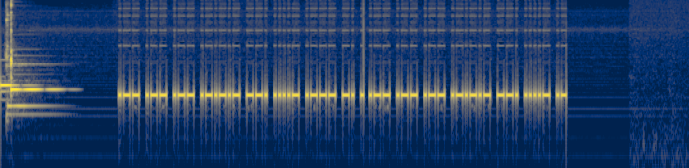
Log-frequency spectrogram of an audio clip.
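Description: A few chiming mallet notes die away in the first second. After a short gap, a single high electronic beep is keyed on and off in short and long pulses, like Morse code, for about seven seconds, then stops sharply.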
